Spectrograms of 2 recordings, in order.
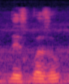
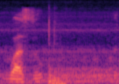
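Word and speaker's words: l'oiseau: with my English friends the French Ro for the birds L wazo um it's for the pronunciation it's w a o wazo right in it is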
